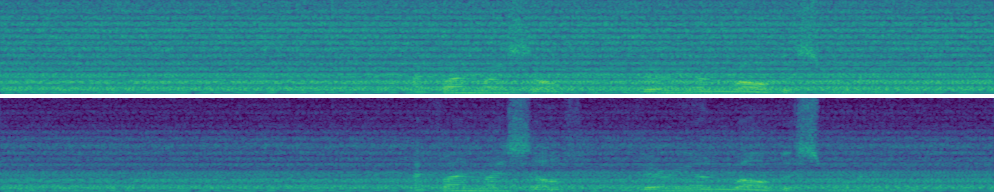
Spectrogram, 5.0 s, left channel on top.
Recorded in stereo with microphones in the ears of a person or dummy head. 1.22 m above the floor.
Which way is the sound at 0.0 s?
60° left (ahead or behind).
